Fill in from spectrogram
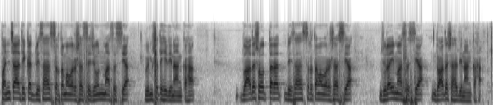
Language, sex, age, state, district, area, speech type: Sanskrit, male, 18-30, Karnataka, Chikkamagaluru, rural, spontaneous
